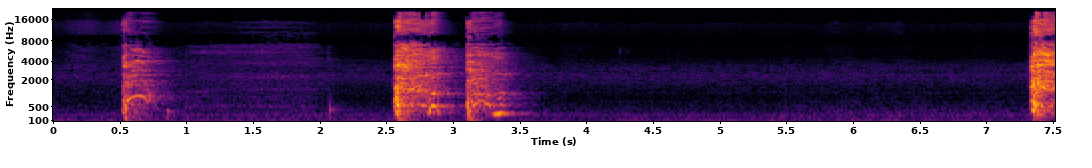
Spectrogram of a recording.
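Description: Four harsh, explosive coughs, two of them close together, separated by quiet pauses. A bout of repeated coughing.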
